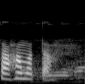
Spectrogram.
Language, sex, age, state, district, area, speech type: Odia, female, 18-30, Odisha, Jagatsinghpur, rural, read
